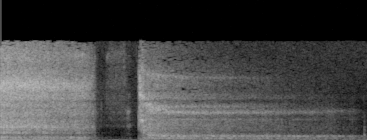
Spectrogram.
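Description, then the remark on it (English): A voice imitates the heavy, forceful breathing of the Wim Hof method: a long noisy exhale, a brief pause, then another strong rushing breath, loud with no words spoken. “So I walk in and here's my lovely wife in the lotus position doing the Wim Hof breathing.”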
